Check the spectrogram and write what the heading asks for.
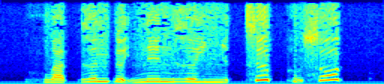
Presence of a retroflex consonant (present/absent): absent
